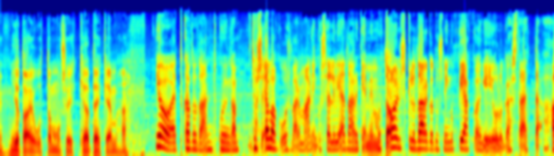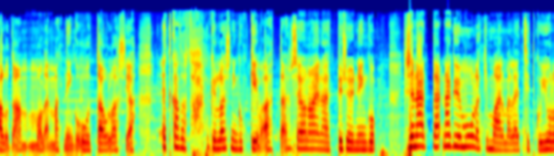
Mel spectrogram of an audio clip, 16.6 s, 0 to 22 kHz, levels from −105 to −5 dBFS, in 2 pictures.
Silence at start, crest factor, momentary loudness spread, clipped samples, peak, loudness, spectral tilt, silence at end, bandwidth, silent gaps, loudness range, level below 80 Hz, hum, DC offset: 0 s; 16 dB; 8 LU; under 0.1%; 0 dBFS; -16 LUFS; -4.5 dB/octave; 0 s; 16 kHz; none; 3 LU; -38 dBFS; none; under 0.1%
